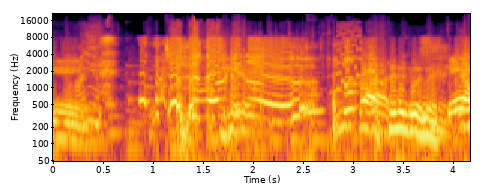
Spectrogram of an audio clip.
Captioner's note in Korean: 웃겨서 숨 넘어감ㅋㅋㅋ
